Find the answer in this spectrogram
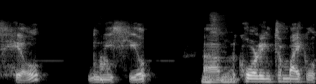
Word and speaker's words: Gil: had a really bad couple Innings but he's Gil though um actually I believe it's pronounced Hill Lis Hill according to Michael K who I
